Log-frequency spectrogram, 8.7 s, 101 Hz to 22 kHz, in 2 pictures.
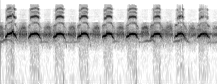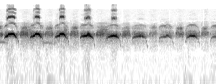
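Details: Black stork nest in Latvia's Sigulda municipality, 11 June 2020, 10:43 am, two males fighting: loud arched whistles with a sharp metallic top, repeated about every half second, easing after six seconds into softer, lower, fading whistles.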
